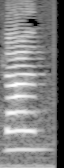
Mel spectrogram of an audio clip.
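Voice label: "ran", Mandarin Chinese, neutral tone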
